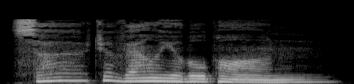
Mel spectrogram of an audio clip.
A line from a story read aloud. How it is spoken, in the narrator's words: she said soothingly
